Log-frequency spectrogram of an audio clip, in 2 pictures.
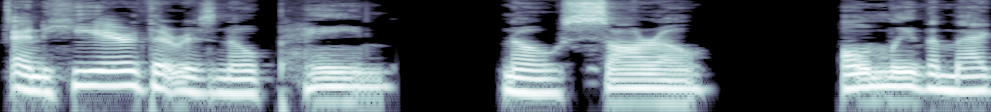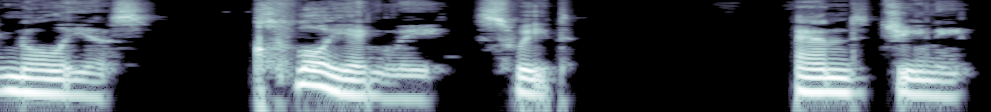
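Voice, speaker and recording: Man acting tormented dreamer, old-time radio drama, creaky voice, unhurried halting delivery, brooding, poetic. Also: medium pitch. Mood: brooding, dreamy. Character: tormented, homesick man named Troy trapped in a dream.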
